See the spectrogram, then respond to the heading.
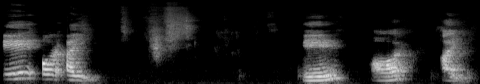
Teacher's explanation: इनका उच्चारण स्थान है कंठ तालु। और अभ्यंतर प्रयत्न क्या है?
